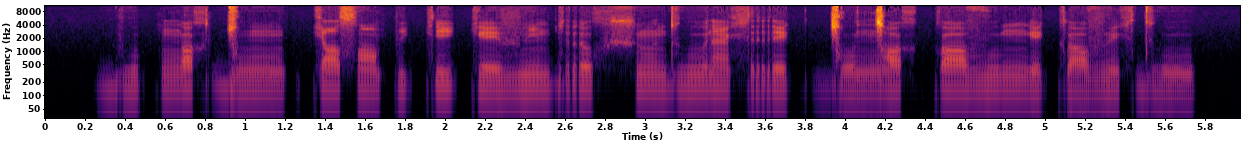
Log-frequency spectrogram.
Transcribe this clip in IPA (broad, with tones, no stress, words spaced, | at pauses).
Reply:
bʱu˨kŋɒ˦x ɡ͡ǀũ˨ | ki˨sˤẽ˨pi˦k ɾi˦ke˨ vĩ˦bro˦x ʃũ˦dʱu˦ɾæ̃˨xre˦k ɡ͡ǀo˨ŋ͡ǀɒ˦xkɒ˦vu˦ ŋe˨˦kɾɒ˨˦ vẽ˦xdʱu˨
